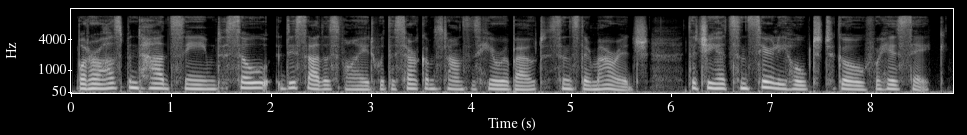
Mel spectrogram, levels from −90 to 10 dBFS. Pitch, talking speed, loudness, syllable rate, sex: 190 Hz, 165 wpm, -19 LUFS, 5.0 syllables/s, female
